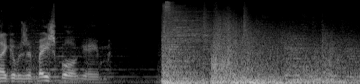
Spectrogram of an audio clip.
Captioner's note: explosion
